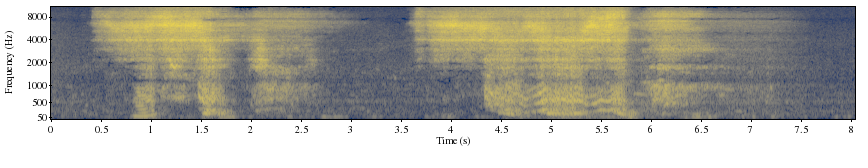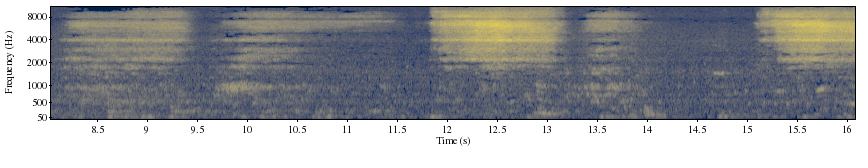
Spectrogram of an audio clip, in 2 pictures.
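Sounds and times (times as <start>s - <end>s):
woman snoring: 0.5s - 2.6s, 3.7s - 6.5s.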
